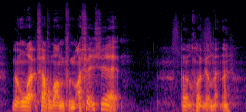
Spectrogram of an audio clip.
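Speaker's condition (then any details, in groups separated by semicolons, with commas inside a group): Tongue cancer; half tongue removed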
